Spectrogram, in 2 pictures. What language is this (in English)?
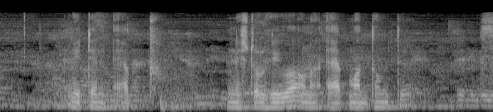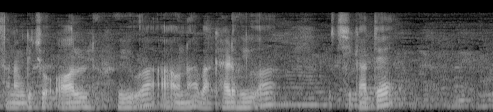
Santali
